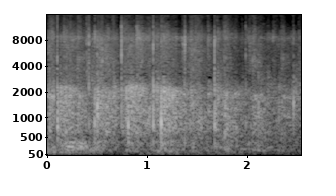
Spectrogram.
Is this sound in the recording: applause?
yes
